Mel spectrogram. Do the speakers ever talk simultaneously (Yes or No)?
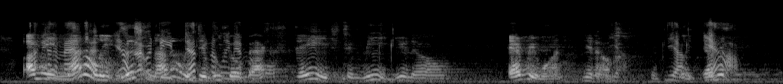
Yes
